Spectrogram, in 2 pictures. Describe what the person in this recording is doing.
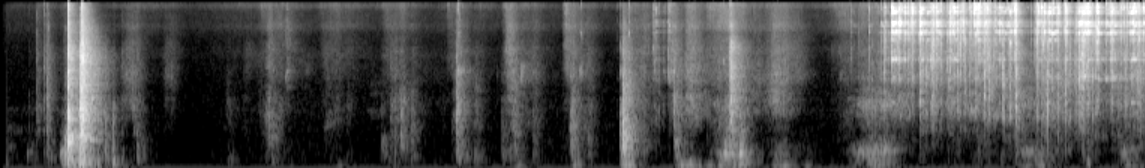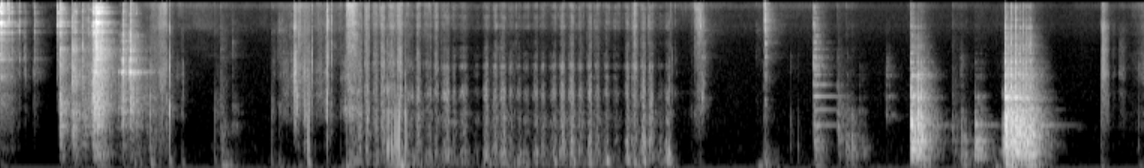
I closed the door and walked to the desk. I moved the desk chair and shook a keychain in my hand. After that I wrote something in a notebook with a pen. Finally I placed a fork on a plate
